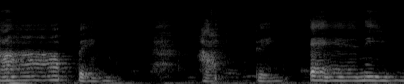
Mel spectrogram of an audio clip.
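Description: A woman singing a children's freeze-dance action song with no accompaniment, in short phrases with long held notes.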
